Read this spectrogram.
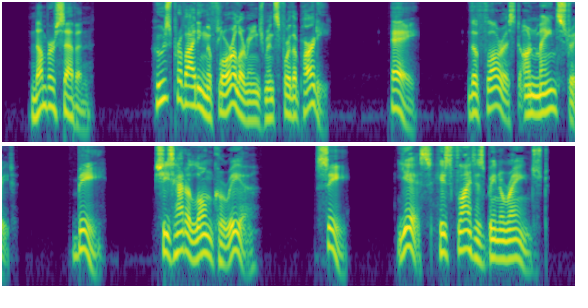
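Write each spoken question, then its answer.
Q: Who's providing the floral arrangements for the party?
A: A: The florist on Main Street.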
